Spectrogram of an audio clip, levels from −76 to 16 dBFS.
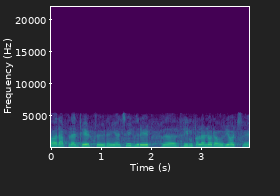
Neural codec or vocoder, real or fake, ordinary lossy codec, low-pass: codec, 24 kHz, 0.9 kbps, WavTokenizer, small release; fake; none; 5.4 kHz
